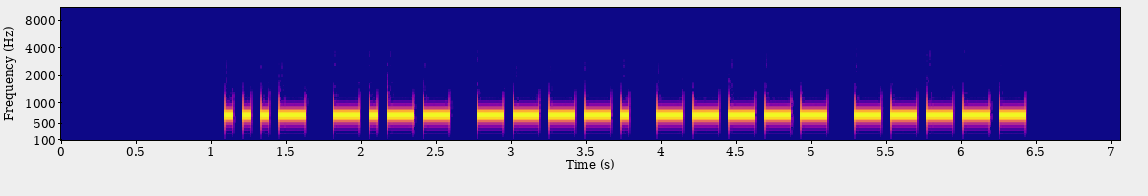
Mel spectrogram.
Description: Morse code, heard as a keyed tone, about 20 wpm, 700 Hz. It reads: VY900
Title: Code Groups - 5 Letter:Numbers - 20wpm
